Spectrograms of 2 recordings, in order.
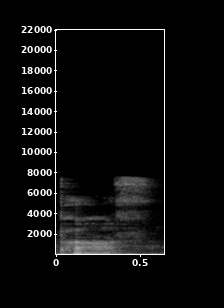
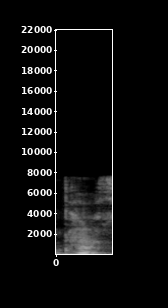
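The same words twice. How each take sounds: First: The word is said with a non-Lincolnshire pronunciation. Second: The word is said with a Lincolnshire pronunciation. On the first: "not path" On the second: "in Lincolnshire we say path"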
